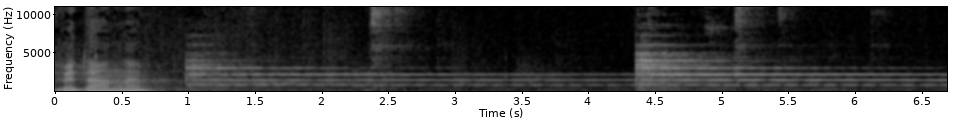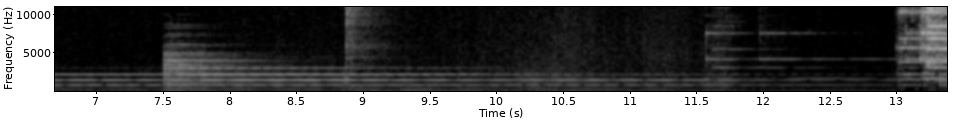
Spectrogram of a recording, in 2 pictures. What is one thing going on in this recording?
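A bell rings and its tone lingers.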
